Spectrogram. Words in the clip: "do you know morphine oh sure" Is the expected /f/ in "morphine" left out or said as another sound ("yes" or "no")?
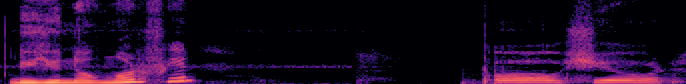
no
